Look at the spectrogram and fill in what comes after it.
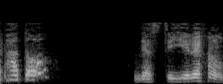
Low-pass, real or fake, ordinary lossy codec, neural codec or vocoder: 7.2 kHz; fake; MP3, 32 kbps; codec, 16 kHz, 0.4 kbps, LongCat-Audio-Codec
